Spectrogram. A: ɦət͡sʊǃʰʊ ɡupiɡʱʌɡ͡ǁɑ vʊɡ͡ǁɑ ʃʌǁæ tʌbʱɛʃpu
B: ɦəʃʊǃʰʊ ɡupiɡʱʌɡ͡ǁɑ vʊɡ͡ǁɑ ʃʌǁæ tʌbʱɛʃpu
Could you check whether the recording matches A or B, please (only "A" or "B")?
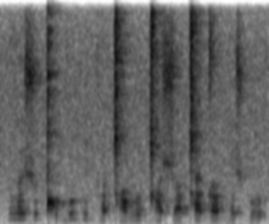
B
